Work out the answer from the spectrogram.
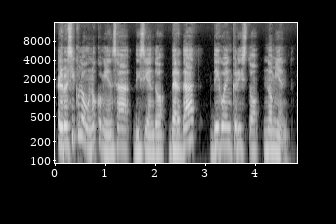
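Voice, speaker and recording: A man's voice: a little high, moderate pace. A man teaching an online Bible lesson, often repeating himself and putting questions to the students. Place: online class.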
